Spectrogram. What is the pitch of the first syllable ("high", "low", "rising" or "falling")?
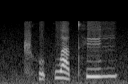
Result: low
